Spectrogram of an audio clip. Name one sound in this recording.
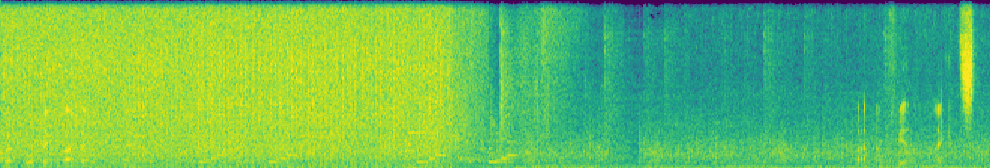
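A spaceship engine roars steadily in a video game.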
